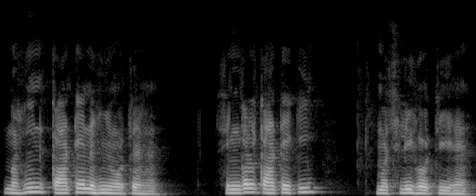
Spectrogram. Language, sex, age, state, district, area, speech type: Urdu, male, 30-45, Uttar Pradesh, Lucknow, urban, spontaneous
